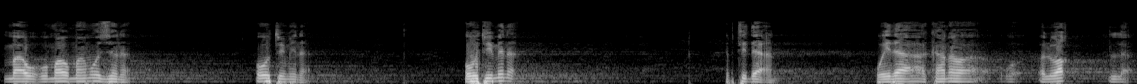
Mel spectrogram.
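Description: A man's voice: medium pitch, steady tone, normal speed, long pauses, darkish tone. A male religious teacher giving a classroom lesson, quizzing his students and repeating their answers back to them. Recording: long reverb, dull lo-fi.

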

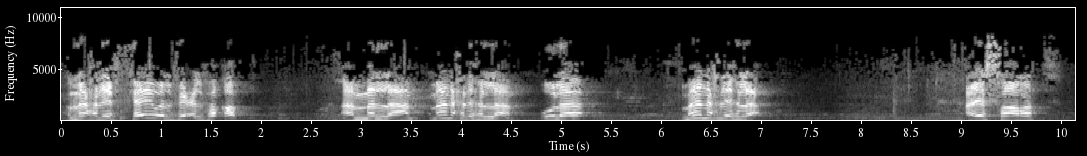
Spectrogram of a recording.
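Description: A man's voice: very high voice, pushed and bright, a little hiss or hum. A man teaching Arabic grammar in a classroom, quizzing students and repeating key answers as drills, on a dull lo-fi recording. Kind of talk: classroom lesson with questions to students.

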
